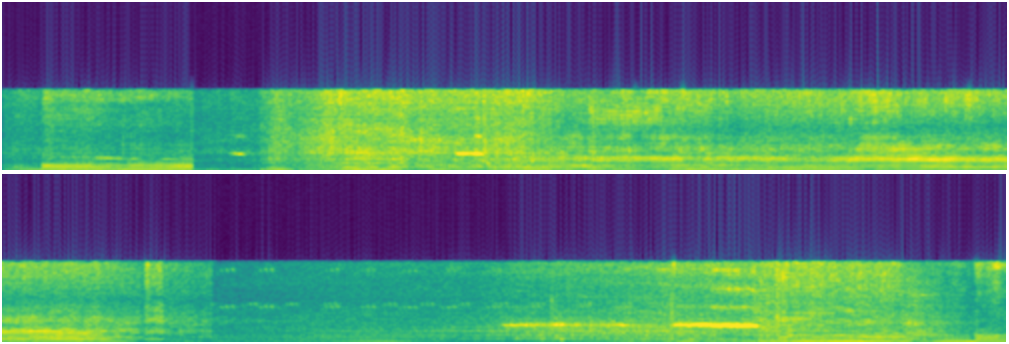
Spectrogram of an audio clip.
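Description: Rally car engines revving hard at full throttle, the pitch climbing and dropping through gear changes and lifts, with a brief fall in revs about a second in. Past the middle the engine sound fades as a car moves away, then builds again as another comes through, with a couple of short high-pitched squeals near the end.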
